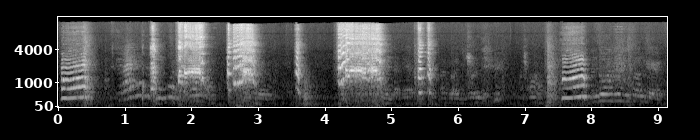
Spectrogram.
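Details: Macaque Miss Anna at Bear Creek Sanctuary, eager as her breakfast is made, gives quavering, harmonic warbles at the start and again near the end, mixed with harsh noisy bursts and clattering from the food preparation.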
